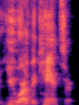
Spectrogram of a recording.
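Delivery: ordinary talk, nothing marked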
